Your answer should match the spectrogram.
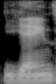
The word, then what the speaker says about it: Lanez: thank you so much Tory Lanez pronounced pronunciation Lanes okay so that's that's that that was my instinct but I wasn't sure if that was correct thank you for for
